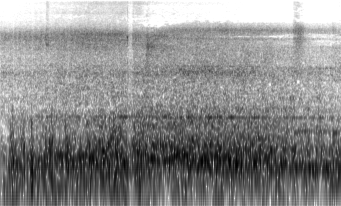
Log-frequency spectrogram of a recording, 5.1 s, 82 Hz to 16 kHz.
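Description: A KAI CC 201 diesel-electric locomotive and its passenger coaches pass close by at speed. It is a loud, steady rumble of wheels on rail that starts abruptly as the locomotive arrives, with a few sharp clacks.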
